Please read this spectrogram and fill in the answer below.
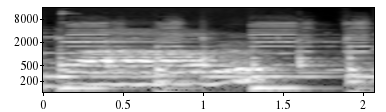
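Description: Light background music with a sustained, wavering voice-like sound laid over it for about the first second and a half.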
